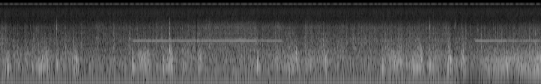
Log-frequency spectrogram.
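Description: Inside a car idling at a stop in the rain: irregular tapping and thuds, typical of rain on the roof and windshield, over a low steady engine hum. Vehicles swish past on wet pavement.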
